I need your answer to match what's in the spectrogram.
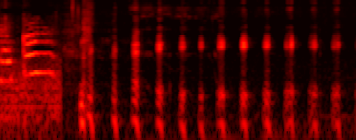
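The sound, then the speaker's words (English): A cat gives a short, two-syllable meow that sounds like "okay" in answer to its owner singing "If you're happy and you know it, say okay," followed by a run of rapid, rhythmic bursts of snickering laughter. “Does he have to sing that song to get it? The cat to say okay?”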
